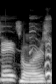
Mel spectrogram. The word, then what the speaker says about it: Azores: Are you mispronouncing assholes? – No, it's Azores. It's Azores Islands. That's how you say it. Whatever. – What did I say? Azores or something like that? I put the emphasis on the wrong syllable.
